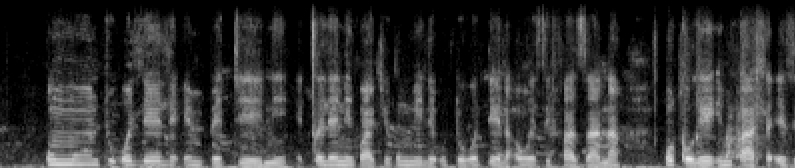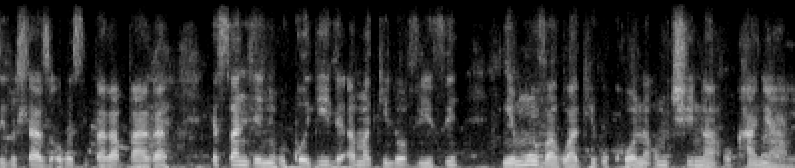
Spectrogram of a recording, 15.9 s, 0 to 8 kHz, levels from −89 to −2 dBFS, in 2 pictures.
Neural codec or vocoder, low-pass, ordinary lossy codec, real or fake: none; 7.2 kHz; Opus, 32 kbps; real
